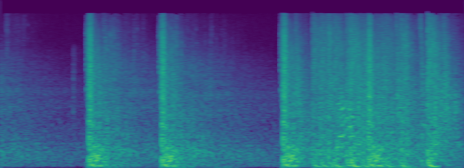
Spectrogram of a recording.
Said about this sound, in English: You want to try and shoot it out?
